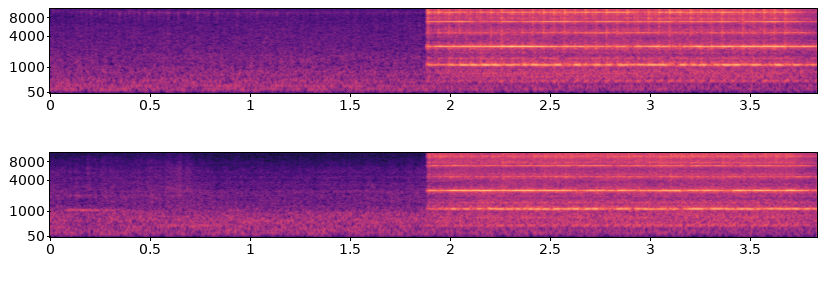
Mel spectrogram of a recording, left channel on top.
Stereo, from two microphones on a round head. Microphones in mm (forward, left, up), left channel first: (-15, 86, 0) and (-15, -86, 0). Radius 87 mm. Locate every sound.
1.9 s a phone ringing: 45° left (ahead or behind), 1.8 m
